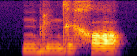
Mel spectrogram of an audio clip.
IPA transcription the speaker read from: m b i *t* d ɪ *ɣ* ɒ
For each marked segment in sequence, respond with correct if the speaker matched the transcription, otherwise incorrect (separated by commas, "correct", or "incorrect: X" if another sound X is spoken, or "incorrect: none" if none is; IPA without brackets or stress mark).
incorrect: n, incorrect: x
